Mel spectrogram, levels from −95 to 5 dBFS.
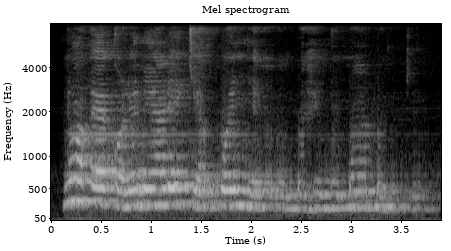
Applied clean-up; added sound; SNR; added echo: neural separator model SepFormer DNS4.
